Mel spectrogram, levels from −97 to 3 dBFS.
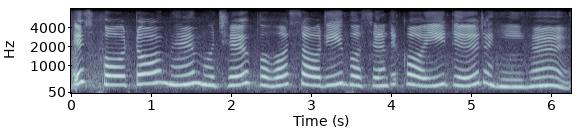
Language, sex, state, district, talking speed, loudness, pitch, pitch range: Hindi, male, Madhya Pradesh, Katni, 105 wpm, -18 LUFS, 315 Hz, 295-345 Hz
